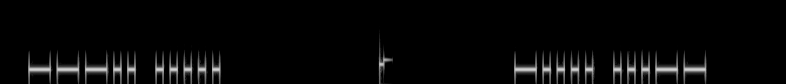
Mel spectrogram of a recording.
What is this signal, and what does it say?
Morse code, heard as a keyed tone, about 17 wpm, 700 Hz. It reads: 85 63
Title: Common Cut Numbers - 2-Digit 17wpm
